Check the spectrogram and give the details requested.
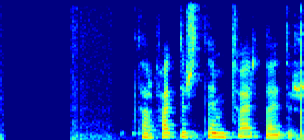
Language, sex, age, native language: Icelandic, female, 7, Icelandic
